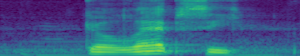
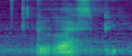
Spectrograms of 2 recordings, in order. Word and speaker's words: Gillespie: Gillespie. That's how you're supposed to say it, chat. You guys are saying it wrong. That's why he had to correct you. When Jeremiah speaks, you listen. Or Jeremiah is speaking, listen and learn.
